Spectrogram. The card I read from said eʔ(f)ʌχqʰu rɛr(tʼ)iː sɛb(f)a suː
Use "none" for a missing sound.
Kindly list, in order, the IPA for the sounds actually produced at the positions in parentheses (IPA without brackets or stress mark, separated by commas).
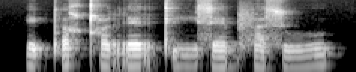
pʼ, tʼ, f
